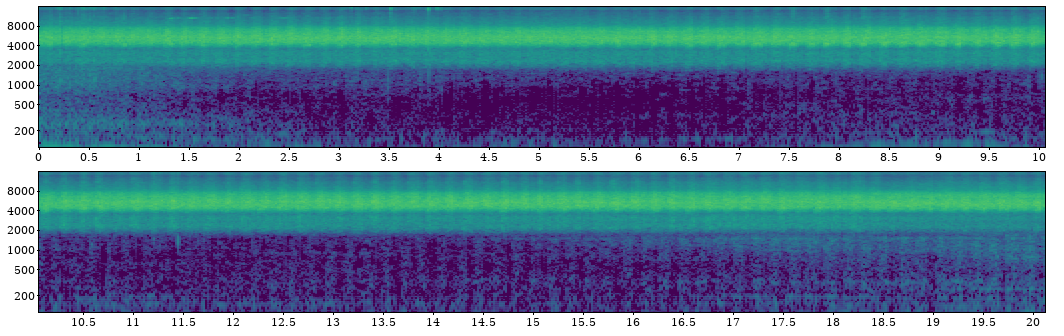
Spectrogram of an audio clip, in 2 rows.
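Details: Swarm of cicadas on tall, large trees in the outskirts of Bologna, summer 2018, making deafening noise; a dense, continuous high-pitched buzzing hiss holds steady without pause for the full twenty seconds, with no other clear sounds.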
